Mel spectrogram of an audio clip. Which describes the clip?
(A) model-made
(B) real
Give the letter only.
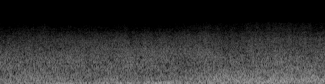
B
